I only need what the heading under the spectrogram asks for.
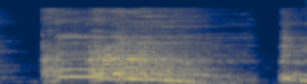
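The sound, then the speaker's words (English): A drawn-out, rumbling throat clearing lasting about a second, fairly loud, followed by a brief second rasp after a short pause. “My voice just got all yeah, clear your throat. I'll clear mine too.”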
